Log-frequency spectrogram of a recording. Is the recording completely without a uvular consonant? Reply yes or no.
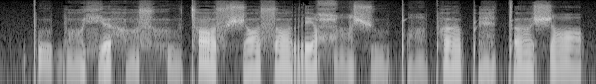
yes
